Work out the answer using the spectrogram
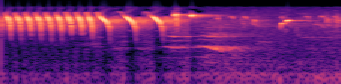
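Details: Canary, described as a champion singer, in a rapid series of about ten high descending chirps followed by sweeping whistled notes and a softer warbling trill.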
